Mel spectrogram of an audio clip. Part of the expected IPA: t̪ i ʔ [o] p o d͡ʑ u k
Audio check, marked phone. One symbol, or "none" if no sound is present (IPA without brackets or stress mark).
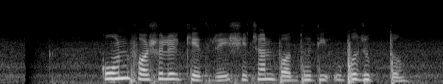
u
